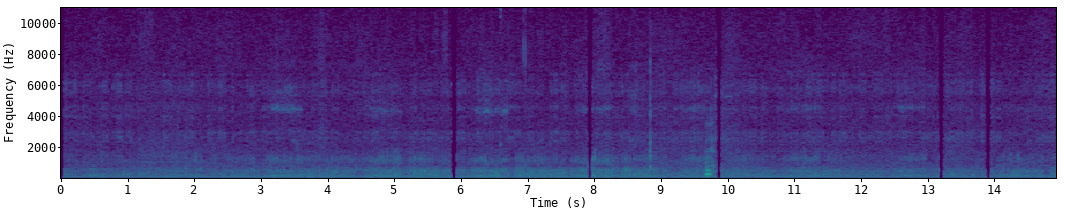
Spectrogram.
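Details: Russian Blue cat (Felis catus), purr.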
